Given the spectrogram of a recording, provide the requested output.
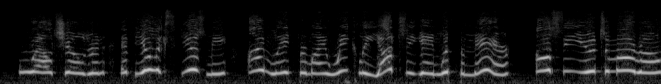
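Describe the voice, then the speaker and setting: Putting on a squeaky character voice at an extremely high pitch, a woman speaks at a moderate pace with lively intonation, in a dry, close sound with no echo. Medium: audio drama. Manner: warm, sweetly formal.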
